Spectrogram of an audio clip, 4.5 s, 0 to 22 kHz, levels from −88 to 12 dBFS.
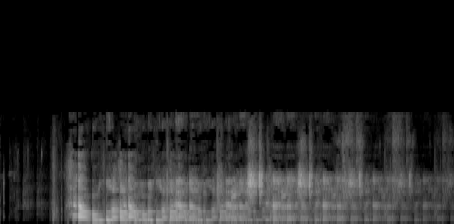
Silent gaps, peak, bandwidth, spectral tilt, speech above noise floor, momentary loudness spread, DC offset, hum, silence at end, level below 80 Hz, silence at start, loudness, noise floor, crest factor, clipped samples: none; -6 dBFS; 11.5 kHz; 3 dB/octave; 32 dB; 18 LU; under 0.1%; none; 0 s; under -90 dBFS; 0.5 s; -27 LUFS; -61 dBFS; 24 dB; under 0.1%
